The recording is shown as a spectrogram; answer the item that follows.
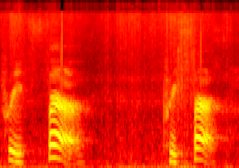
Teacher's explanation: the stress is on the second syllable so you say prefer prefer okay so you say prefer plus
